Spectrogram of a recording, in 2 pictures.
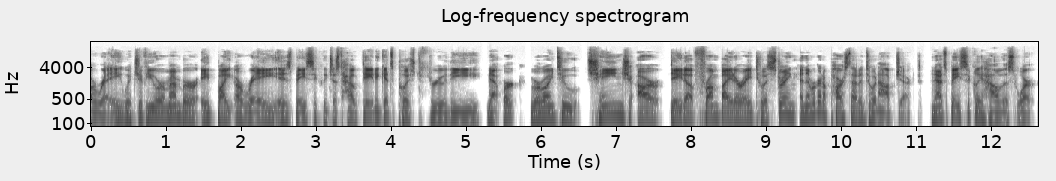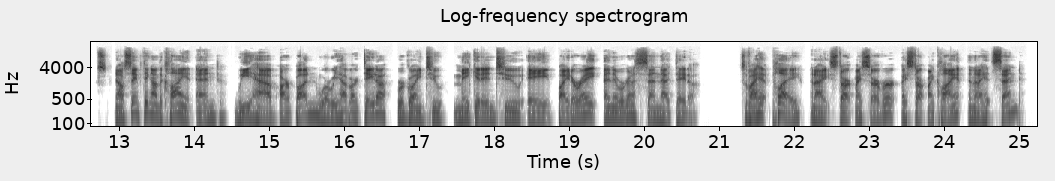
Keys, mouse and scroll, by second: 7.5 click, 7.7 click, 13.1 click, 13.7 middle click, 14.3 middle click, 14.6 middle click, 16.6 click, 17.1 click, 18.8 click, 18.9 click, 20.4 click, 20.6 click, 21.3 click, 22.5 click, 23.5 click, 24.7 click.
